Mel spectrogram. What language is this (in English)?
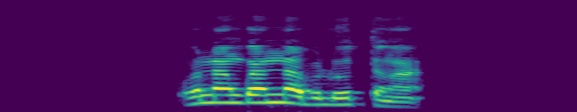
Dagbani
